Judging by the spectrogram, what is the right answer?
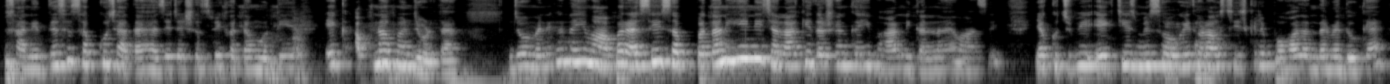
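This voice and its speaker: A woman devotee with a warm, rather high voice and lively intonation gives heartfelt testimony at a devotional gathering, speaking at normal speed. She shares her experience earnestly, frequently restarting as she searches for the right words.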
